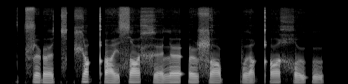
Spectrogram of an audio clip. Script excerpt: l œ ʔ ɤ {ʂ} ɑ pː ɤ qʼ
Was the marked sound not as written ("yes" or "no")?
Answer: no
